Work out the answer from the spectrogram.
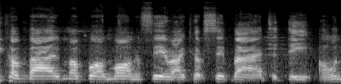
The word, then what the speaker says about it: Favorite: Favorite.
